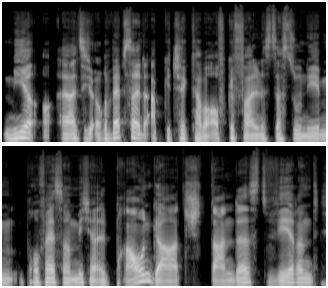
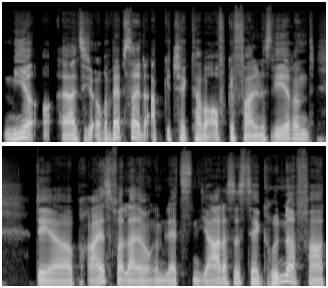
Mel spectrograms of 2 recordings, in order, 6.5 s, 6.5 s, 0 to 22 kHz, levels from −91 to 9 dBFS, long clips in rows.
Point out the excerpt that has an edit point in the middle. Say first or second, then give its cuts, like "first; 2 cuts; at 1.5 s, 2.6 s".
second; 1 cut; at 2.7 s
